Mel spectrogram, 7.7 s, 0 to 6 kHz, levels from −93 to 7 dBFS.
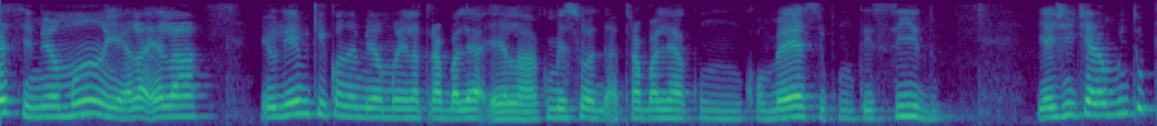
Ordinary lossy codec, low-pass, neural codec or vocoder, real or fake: none; 5.4 kHz; none; real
